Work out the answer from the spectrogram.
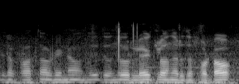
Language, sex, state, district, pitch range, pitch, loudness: Tamil, male, Tamil Nadu, Namakkal, 105-110 Hz, 105 Hz, -21 LUFS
